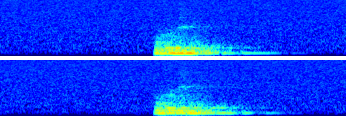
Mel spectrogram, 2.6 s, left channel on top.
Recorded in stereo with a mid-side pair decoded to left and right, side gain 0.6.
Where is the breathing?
15° left, 6 m.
